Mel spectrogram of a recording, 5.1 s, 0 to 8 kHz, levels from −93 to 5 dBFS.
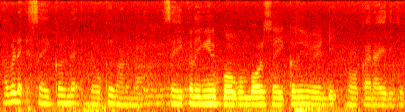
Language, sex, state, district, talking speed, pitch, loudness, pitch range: Malayalam, male, Kerala, Kasaragod, 130 wpm, 145 Hz, -17 LUFS, 135-155 Hz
